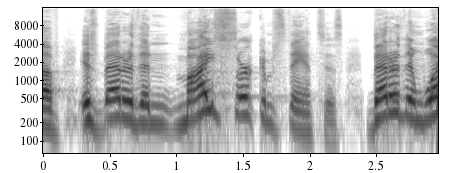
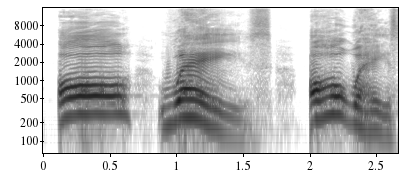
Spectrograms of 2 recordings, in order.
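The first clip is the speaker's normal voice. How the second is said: forceful repeated always; 7 dB louder, much slower than usual. Real, not acted. Preacher urging to seek God's face.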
